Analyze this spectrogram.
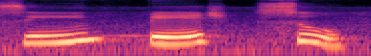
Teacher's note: سین کو ہم سیٹی کی آواز سے پڑھیں گے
